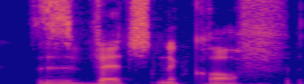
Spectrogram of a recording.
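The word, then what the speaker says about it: Svechnikov: So Zvechnikov is the name.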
